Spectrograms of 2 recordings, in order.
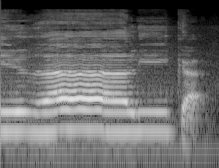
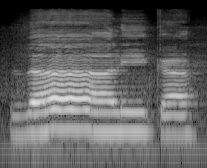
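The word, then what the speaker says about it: ذلك: Inna fi dzalika dzalika harus tipis. Sifatnya itu tipis. Huruf dzal itu tipis ya, dalika seperti itu. Tipis sifatnya dzal di sini.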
